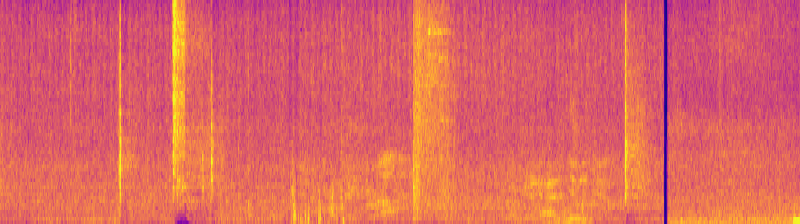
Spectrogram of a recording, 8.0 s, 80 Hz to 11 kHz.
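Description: Scattered clicks and knocks of a hand driver and plastic fan shroud as the 10 mm fan bolts come out of a radiator. From about seven seconds in, a steady shop hum.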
